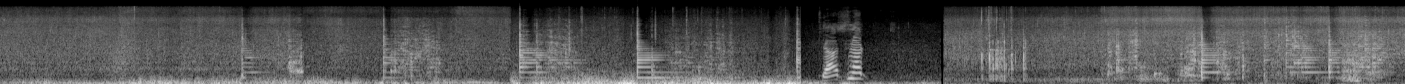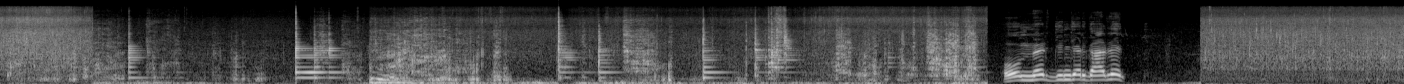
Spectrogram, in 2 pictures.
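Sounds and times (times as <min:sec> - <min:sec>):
vegetables sizzling in hot oil: 0:00.0 - 0:06.6, 0:09.4 - 0:24.0, 0:26.1 - 0:28.0
metal ladle scraping pot: 0:02.4 - 0:03.2, 0:03.8 - 0:04.5, 0:05.1 - 0:07.5, 0:11.0 - 0:24.0.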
